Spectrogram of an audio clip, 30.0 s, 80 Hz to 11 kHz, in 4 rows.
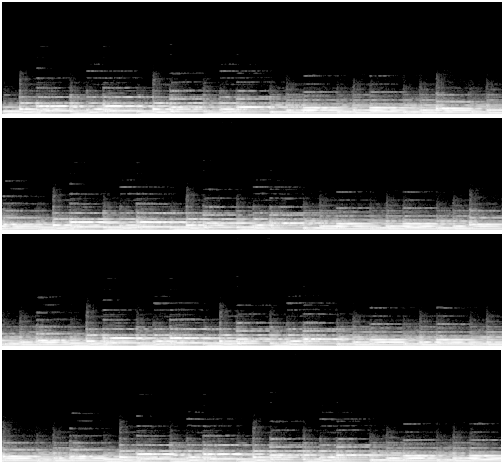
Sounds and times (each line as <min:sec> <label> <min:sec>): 0:00.0 piano 0:29.9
